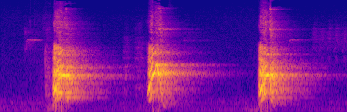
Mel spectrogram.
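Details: Samoyed barking while chasing squirrels: three loud, sharp barks about a second apart, each with a slowly fading tail, against a silent background.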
